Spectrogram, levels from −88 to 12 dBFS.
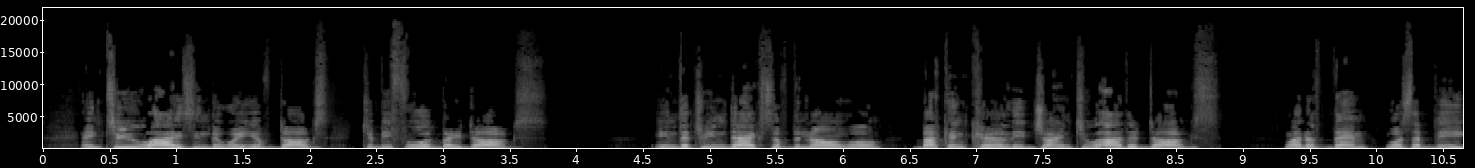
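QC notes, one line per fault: No technical faults can be heard anywhere in the speech recording.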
